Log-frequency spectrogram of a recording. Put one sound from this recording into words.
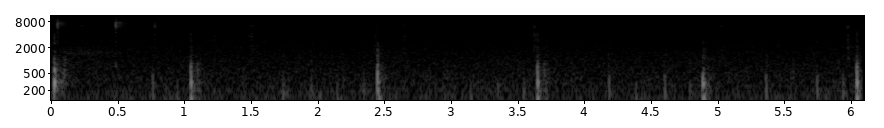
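A pickaxe taps repeatedly at stone until a block crumbles.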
